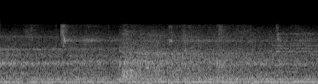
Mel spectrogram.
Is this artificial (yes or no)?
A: yes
